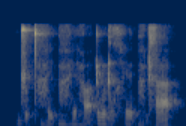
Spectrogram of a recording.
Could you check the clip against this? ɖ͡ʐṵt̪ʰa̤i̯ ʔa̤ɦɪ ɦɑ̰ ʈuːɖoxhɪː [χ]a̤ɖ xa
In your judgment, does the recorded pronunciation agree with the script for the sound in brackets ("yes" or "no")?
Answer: no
